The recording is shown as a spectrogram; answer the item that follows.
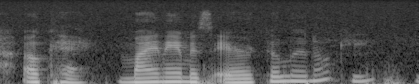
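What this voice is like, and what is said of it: Put-on sultry podcast voice. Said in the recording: “What is this fake-ass sultry? ... podcast voice”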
